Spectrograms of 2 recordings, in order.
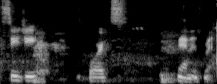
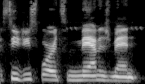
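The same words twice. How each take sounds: First: Slow, with a pause after each word; halting, over-careful company name; deliberately slow. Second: Said in the usual way. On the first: Shown as a demonstration. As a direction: spell it out slowly, piece by piece. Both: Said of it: "I say it so slowly now".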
